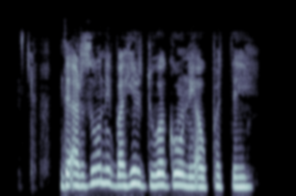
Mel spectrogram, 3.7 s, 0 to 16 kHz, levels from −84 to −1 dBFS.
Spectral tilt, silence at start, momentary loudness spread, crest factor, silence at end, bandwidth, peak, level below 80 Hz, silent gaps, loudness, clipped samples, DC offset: -5.5 dB/octave; 0.75 s; 20 LU; 18 dB; 0.55 s; 8.8 kHz; 0 dBFS; -64 dBFS; 2.61-2.66 s, 2.82-2.88 s; -18 LUFS; under 0.1%; under 0.1%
